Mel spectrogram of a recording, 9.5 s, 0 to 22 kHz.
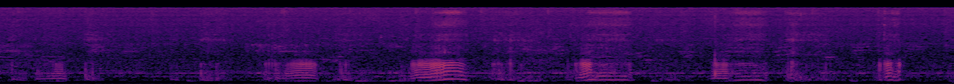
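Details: Irregular snorting, fluttering snores with nasal whines, about 40 a minute, over a steady background hum; snoring.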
